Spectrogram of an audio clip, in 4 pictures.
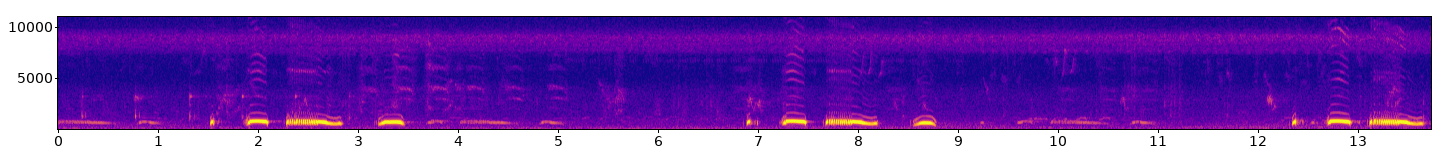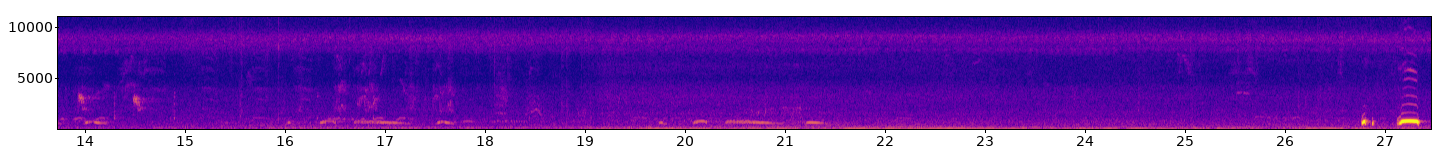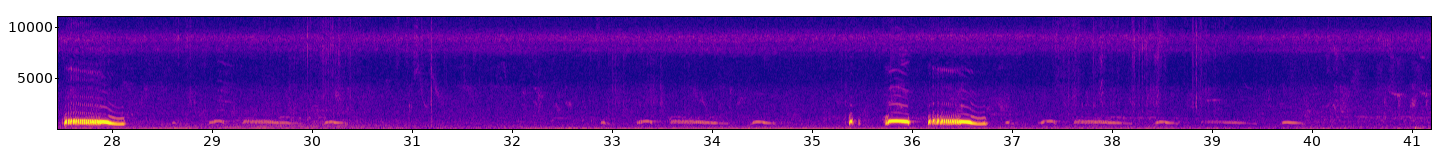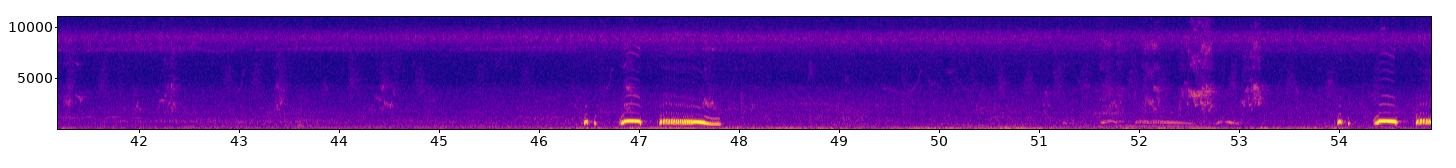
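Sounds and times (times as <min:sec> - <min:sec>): doves cooing: 0:00.0 - 0:05.0, 0:06.9 - 0:08.8, 0:12.3 - 0:14.2, 0:20.1 - 0:21.4, 0:26.8 - 0:28.2, 0:29.0 - 0:30.4, 0:33.2 - 0:34.6, 0:35.4 - 0:40.0, 0:46.4 - 0:47.8, 0:51.6 - 0:53.1, 0:54.0 - 0:54.9.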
